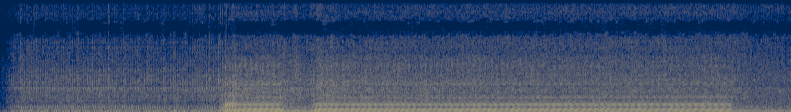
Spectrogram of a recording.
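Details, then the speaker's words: Ryobi two-stroke string trimmer that wouldn't start, after a second ultrasonic carb cleaning and removing a stuck screw, no adjustments made: pulls over, catches and settles into a clean, steady buzz without surging or stumbling. Normal running. "And will you look at that, a second more thorough cleaning is exactly what it needed. The carb now seems to be working like it should without having to make any adjustments."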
